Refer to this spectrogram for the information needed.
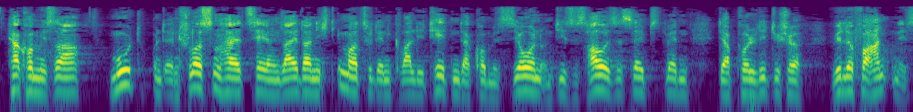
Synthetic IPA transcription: hɛɐkʰɔmɪsaːɐ | muːtʊntɛntʃlɔsn̩ɦaɪt̚t͡sɛːlənlaɪdɐnɪçtʔɪmɐt͡sudeːnkv̥alitʰɛːtn̩deːɐkʰɔmɪsjoːnʊnt̚d̥iːzəshaʊzəsz̥ɛlpstv̥ɛnd̥eːɐpʰoliːtɪʃə | vɪləfoːɐhandn̩ɪst

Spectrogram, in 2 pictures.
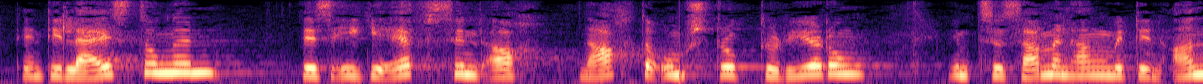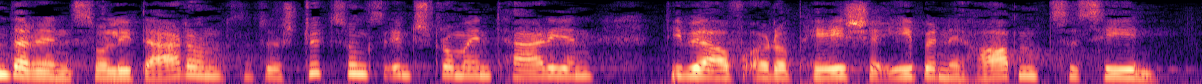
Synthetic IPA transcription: d̥ɛndiːlaɪstʊŋən | d̥ɛseɡeɛfsɪntaʊx | naːxd̥eːɐʔʊmʃtʁ̥ʊk̚tuʁiːʁʊŋɪmt͡suzamənɦaŋmɪt̚d̥eːnʔandəʁənz̥olidaːʁənʊntʊntɐʃtʏt͡sʊŋsɪnstʁ̥umɛntʰaːʁiənd̥iːviːɐaʊfʔɔʏʁopʰɛːɪʃɐʔeːbənəɦaːbm̩t͡suz̥eːən

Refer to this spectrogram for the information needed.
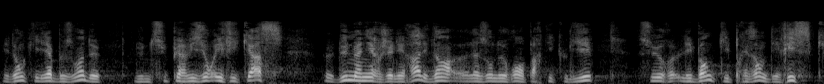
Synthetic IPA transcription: ed̪ɔ̃kiliabəzwɛ̃d̪ə | d̪ynsypɛʁvizjɔ̃ʔefikas | d̪ynmanjɛʁʒeneʁaled̪ɑ̃lazonøʁoɑ̃paʁt̪ikʲylje | syʁlebɑ̃kːipχezɑ̃t̪̚d̪eʁisk

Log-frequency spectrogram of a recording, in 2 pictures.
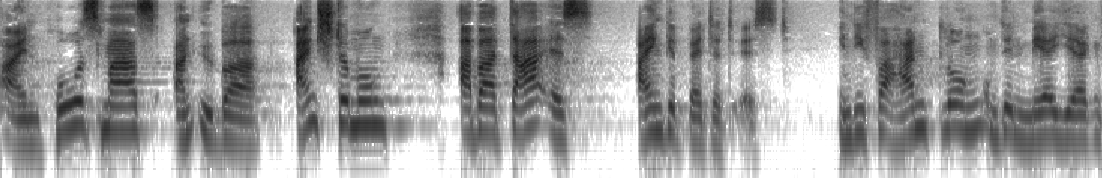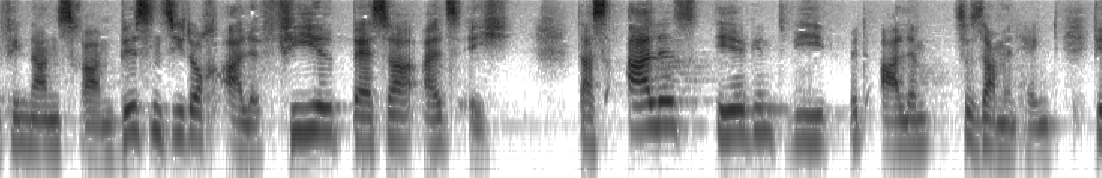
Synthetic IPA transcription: aɪnhoːəsmaːsʔanʔyːbɐʔaɪnʃtɪmʊŋʔaːbɐdaːʔɛs | ʔaɪnɡəbɛtətɪ̰st | ɪndiːfɛɐɦandlʊŋənʊmdeːnmeːɐjɛːʁɪɡŋ̩finant͡sʁa̰ːmənvɪsn̩ziːdɔχʔa̰ləfiːlb̥ɛsɐʔalsʔɪ̰ç | d̥asʔaləsʔɪɐɡn̩tv̥iːmɪtʔaləmt͡suzamənhɛŋtviːɐ

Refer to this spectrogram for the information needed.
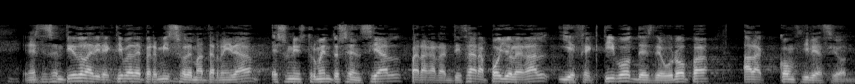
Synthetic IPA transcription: ene̞st̪ese̞nt̪iðolað̞iɾe̞k̚t̪iβ̞aðe̞pe̞ɾmisoð̞e̞mat̪e̞ɾnið̞ae̞suninst̪ɾumẽnt̪oese̞n̟θjalpaɾaɣ̞aɾant̪iθaɾapo̞ʝo̞le̞ɣ̞aliefe̞kt̪iβ̞oðe̞zðeːwɾopaː | lako̞n̟θiljaθjo̰n

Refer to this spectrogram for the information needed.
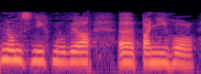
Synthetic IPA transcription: dnomzɲɪxmluvɪlapaɲiːɦol

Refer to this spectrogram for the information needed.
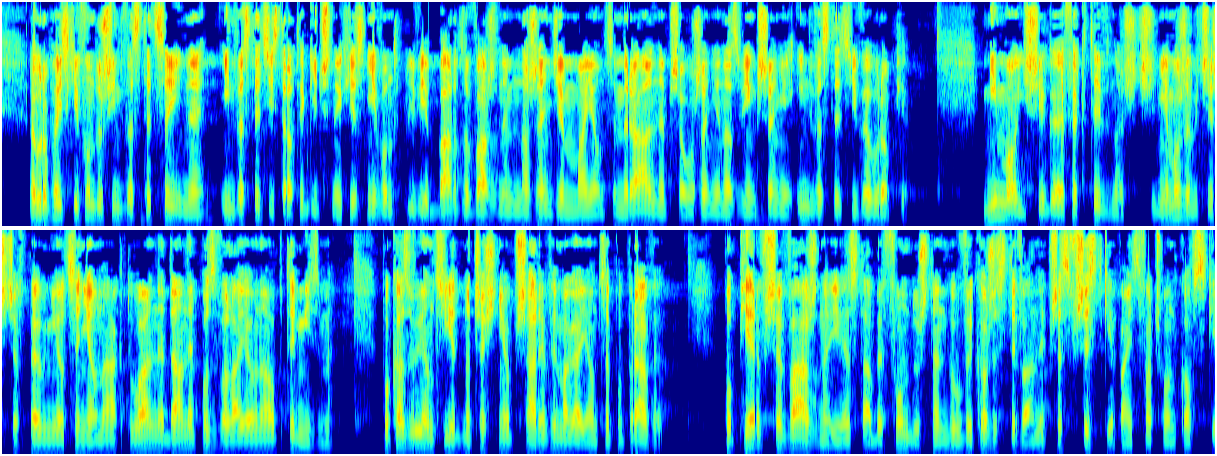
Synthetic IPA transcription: ɛwɾɔpɛjskʲifund̪uʂinvɛst̪ɘt̪sɘjnɘinvɛst̪ɘt̪sʲjist̪ɾat̪ɛɡʲit͡ʂnɘxjɛst̪ɲɛvɔnt̪plʲivʲjɛbaɾd̪zɔvaʐnɘmnaʐɛɲd͡ʑɛmːajɔnt̪sɘmɾɛalnɛpʂɛwɔʐɛɲɛnazvʲjɛŋkʂɛɲɛʔinvɛst̪ɘt̪sʲjivɛwɾɔpʲjɛ | mʲimɔiʂjɛɡɔɛfɛkt̪ɘvnɔɕt͡ɕɲɛmɔʐɛbɘt͡ɕjɛʂt͡ʂɛfpɛwɲiɔt̪sɛɲɔnaːkt̪ualnɛd̪an̪ɛpɔzvalajɔ̃w̃naɔpt̪ɘmʲizm | pɔkazujɔnt̪sjɛd̪nɔt͡ʂɛɕɲɛɔpʂaɾɘvɘmaɡajɔnt̪sɛpɔpɾavɘ̰ | pɔpʲjɛɾfʂɛvaʐnɛjɛst̪abɘfund̪uʂt̪ɛnbɘwvɘkɔʐɘst̪ɘvanɘpʂɛsfʂɘst̪̚kʲɛpaj̃st̪fat͡ʂwɔnkɔfskʲɛ

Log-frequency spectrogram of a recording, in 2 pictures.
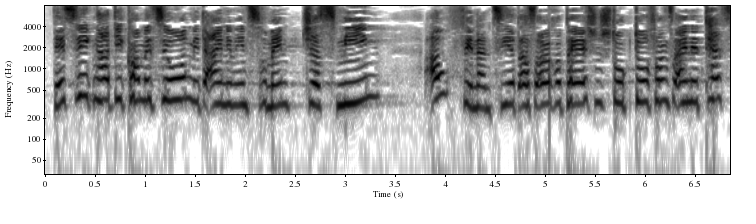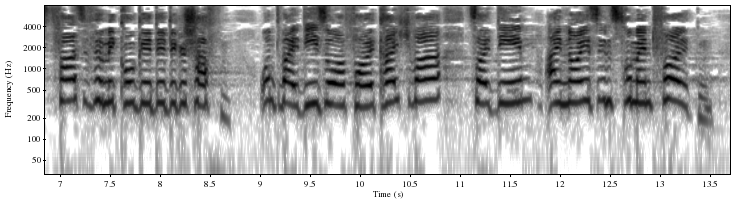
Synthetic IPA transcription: d̥ɛsv̥eːɡŋ̩hat̚d̥iːkʰɔmɪsjoːnmɪtʔaɪnəmɪnstʁ̥umɛnt̚d͡ʒ̥asmin | ʔaʊxfinant͡siːɐtaʊsɔʏʁopʰɛːɪʃn̩ʃtʁ̥ʊk̚tuːɐfɔŋsʔaɪnətʰɛstfaːzəfyːɐmiːkʁ̥oɡʁedɪt̬əɡəʃafn̩ | ʔʊntv̥aɪldiːzoːɛɐfɔlkʁaɪçv̥aːɐz̥ɔldeːmʔaɪnːɔʏəsɪnstʁ̥umɛntfɔlɡŋ̩

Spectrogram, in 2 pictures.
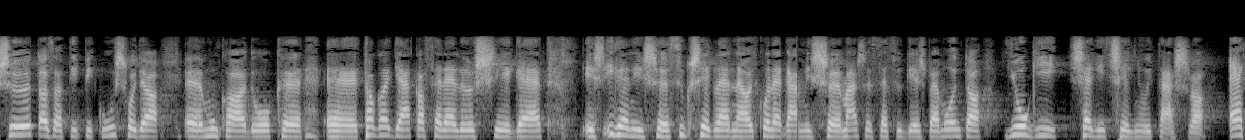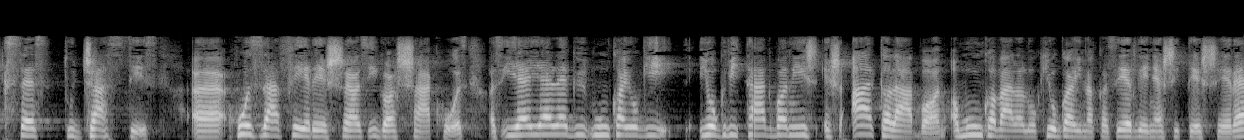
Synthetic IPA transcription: ʃøːt̪ɒzɒt̪ipikuʃho̞ɟɒmuŋkɒːd̪oːk | t̪ɒɡɒɟːaːkɒfɛlɛløːʃːeːɡɛt̪eːʃiɡɛniʃsykʃeːɡlɛnːɛɦo̞cko̞lɛɡaːmiʃmaːʃø̞sːɛfyɡːeːʒbɛmːo̞nt̪ɒjo̞ɡiʃɛɡiːt͡ʃːeːɡɲujt̪a̰ːʃrɒ | ɛksɛst̪ud͡ʒɒst̪is | ho̞zːaːfeːɾeːʃrɛɒziɡɒʃːaːkho̞z̥ɒzijɛjjɛlːɛɡyːmuŋkɒjo̞ɡijo̞ɡʋit̪aːɡbɒniʃeːʃaːlt̪ɒlaːbɒnɒ̰muŋkɒvaːlːɒlokjo̞ɡɒjinɒkɒzeːrveːɲɛʃiːt̪eːʃeːɾɛ

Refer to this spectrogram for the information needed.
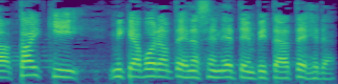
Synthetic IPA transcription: kɑikːiː | mikæʋoˑiɾɑːnt̪ehdæssenet̪eːmpit̪æːt̪ehdæ

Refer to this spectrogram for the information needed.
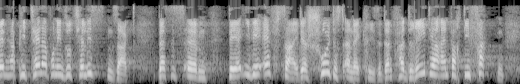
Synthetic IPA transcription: vɛnɦɛɐpitʰɛlɐfɔndeːnzot͡sjalɪstn̩zaːk̚td̥asɛsʔɛːd̥eːɐʔiːbeʔɛfz̥aɪdeːɐʃʊltɪstandeːɐkʁ̥iːzədanfɛɐdʁeːtʔeːɐʔaɪnfaχd̥iːfak̚tn̩

